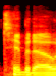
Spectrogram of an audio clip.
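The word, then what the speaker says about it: Thibodaux: It's called Thibodeau, and it's spelt with it's got an X in there. Like, it finishes with the letter X.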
